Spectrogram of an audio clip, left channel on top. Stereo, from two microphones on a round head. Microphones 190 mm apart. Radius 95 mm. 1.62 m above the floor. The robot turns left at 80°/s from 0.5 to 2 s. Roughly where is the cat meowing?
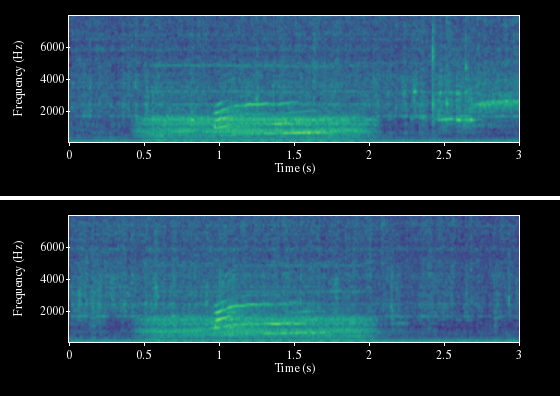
Behind.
